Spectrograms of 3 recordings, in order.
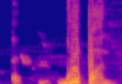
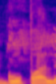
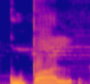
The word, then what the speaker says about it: गोपाल: किसी का नाम जैसे गोपाल है तो उनको नाम उच्चारण करने में तकलीफ होती है, तो बोलते थे गोपाल की जगह वो कुपाल, टूपाल, पोपाल।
